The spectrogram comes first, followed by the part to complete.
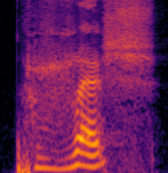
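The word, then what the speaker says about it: ריש: Tsadi, tzadik, tzadik, kuf, resh. Okay, you have to roll that R.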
